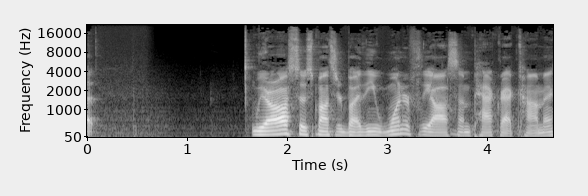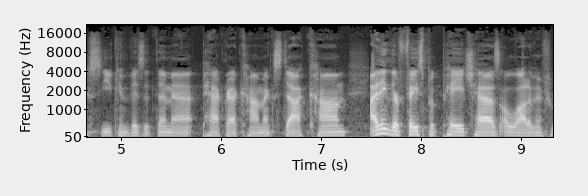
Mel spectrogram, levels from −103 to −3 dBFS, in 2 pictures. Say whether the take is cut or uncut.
cut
